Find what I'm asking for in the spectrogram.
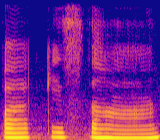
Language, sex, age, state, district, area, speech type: Urdu, female, 30-45, Delhi, Central Delhi, urban, spontaneous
